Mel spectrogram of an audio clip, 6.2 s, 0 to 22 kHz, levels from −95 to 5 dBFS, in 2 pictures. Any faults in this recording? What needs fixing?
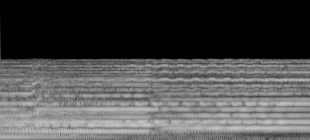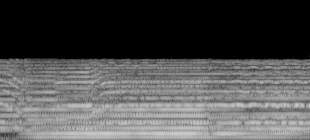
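Nothing stood out on listening, so there is nothing here that needs fixing.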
